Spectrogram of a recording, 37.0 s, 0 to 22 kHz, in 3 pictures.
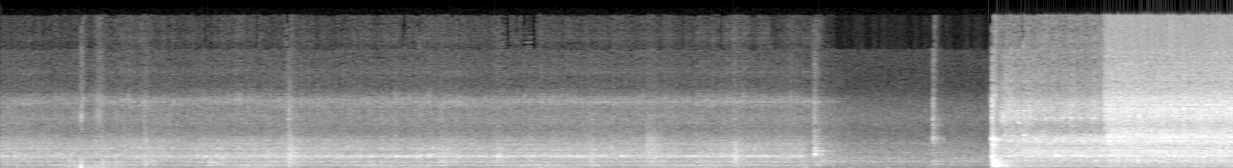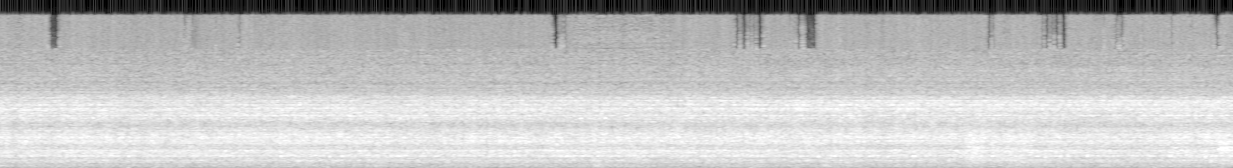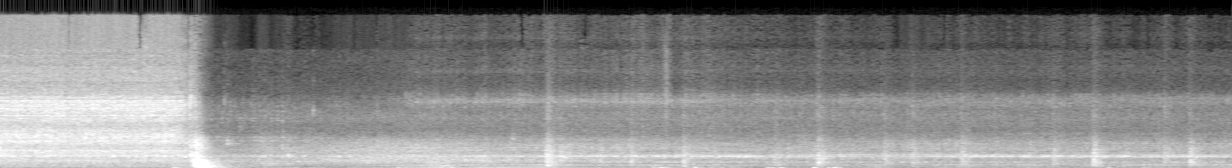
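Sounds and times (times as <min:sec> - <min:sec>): water hissing into machine: 0:09.9 - 0:26.8.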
